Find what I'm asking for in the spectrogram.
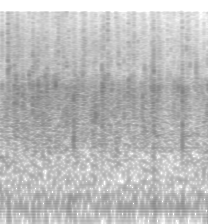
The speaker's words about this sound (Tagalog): Palakpakan nga po natin yung Panginoon.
